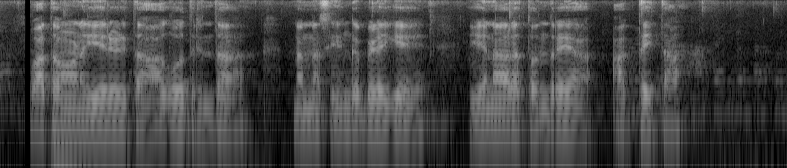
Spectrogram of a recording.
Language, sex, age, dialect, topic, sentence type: Kannada, male, 25-30, Central, agriculture, question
